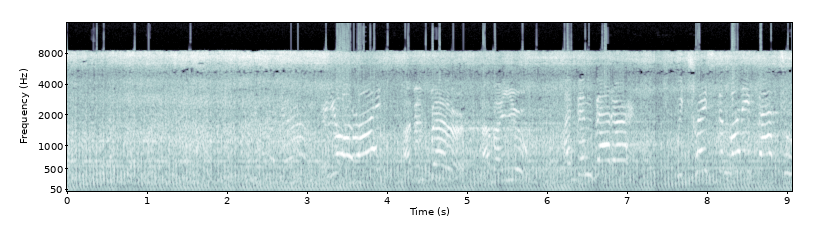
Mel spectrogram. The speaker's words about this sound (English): DeVoe climbs out of the chopper and strides toward her.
